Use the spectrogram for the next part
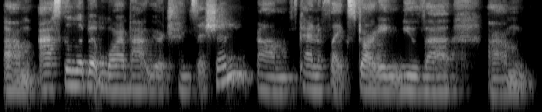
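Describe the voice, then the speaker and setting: Low, gravelly-voiced woman moderating a panel. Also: steady tone, normal speed, darkish tone. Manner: hesitant and chatty, with many "um" and "like" fillers. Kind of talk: casual conversational questioning.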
